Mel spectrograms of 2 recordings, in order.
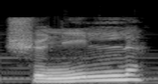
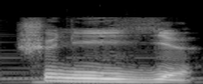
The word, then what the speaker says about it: chenille: On ne peut pas lire chenille, mais chenille, chenille.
